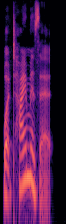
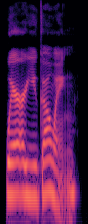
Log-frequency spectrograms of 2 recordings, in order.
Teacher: Your voice falls at the end signaling that you want information. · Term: falling intonation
